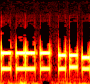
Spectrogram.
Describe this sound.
Dialing on an iPhone
Dialing a random seven-digit number on an iPhone!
